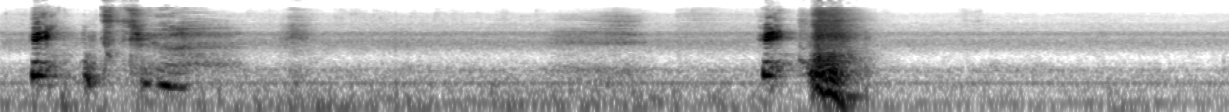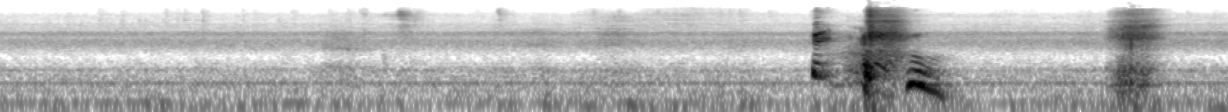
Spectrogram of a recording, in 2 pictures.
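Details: Morning allergic sneezing in a person, with watering eyes, after taking the dogs out: three separate sharp sneezes, each with a quick intake before the burst, over a steady room hum.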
